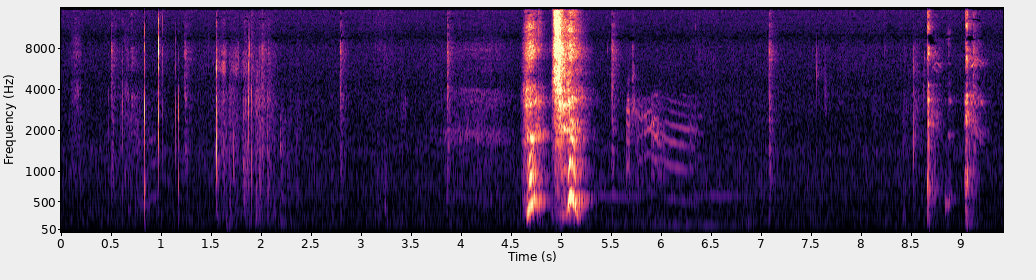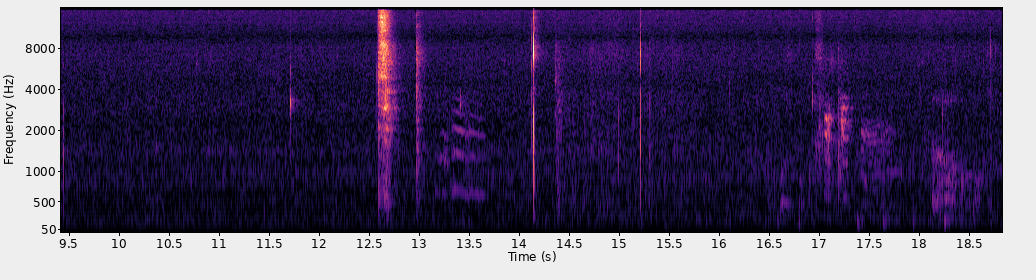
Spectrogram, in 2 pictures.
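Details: A house cat named Cosmo, roused from sleep, gives a brief trilling chirp right after a loud human sneeze, followed later by soft, short chirps amid clicks and rustling in a quiet room.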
